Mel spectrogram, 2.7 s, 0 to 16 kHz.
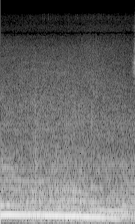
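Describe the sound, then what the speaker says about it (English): Porsche 996 GT3 engine drones loudly and steadily for a few seconds, a close, sustained low hum that eases slightly at the end. "just get some good sound going from the car"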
